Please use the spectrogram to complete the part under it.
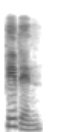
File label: "pippin", Indian; Dictionary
